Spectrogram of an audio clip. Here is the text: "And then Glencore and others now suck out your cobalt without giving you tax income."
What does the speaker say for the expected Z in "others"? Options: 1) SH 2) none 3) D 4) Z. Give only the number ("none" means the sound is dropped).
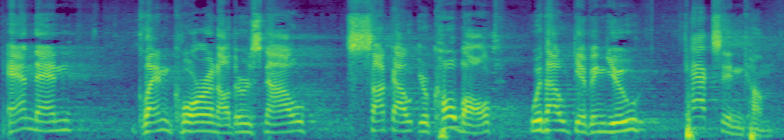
4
